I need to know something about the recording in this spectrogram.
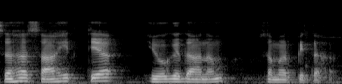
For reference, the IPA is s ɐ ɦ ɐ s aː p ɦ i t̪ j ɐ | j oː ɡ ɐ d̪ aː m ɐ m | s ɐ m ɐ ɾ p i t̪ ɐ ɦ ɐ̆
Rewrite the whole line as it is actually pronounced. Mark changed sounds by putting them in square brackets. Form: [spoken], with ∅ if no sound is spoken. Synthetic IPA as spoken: s ɐ ɦ ɐ s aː [∅] ɦ i t̪ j ɐ | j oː ɡ ɐ d̪ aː [n] ɐ m | s ɐ m ɐ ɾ p i t̪ ɐ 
